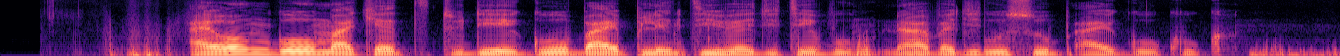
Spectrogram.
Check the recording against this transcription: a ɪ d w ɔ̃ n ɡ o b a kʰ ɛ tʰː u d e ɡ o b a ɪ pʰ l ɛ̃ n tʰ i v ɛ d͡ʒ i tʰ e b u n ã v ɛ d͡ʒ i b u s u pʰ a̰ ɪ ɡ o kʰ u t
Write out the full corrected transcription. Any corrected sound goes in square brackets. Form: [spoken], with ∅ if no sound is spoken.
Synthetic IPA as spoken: a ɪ [∅] w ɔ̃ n ɡ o [m] a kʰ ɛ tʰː u d e ɡ o b a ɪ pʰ l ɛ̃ n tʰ i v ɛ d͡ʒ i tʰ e b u n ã v ɛ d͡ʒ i b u s u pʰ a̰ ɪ ɡ o kʰ u [k]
